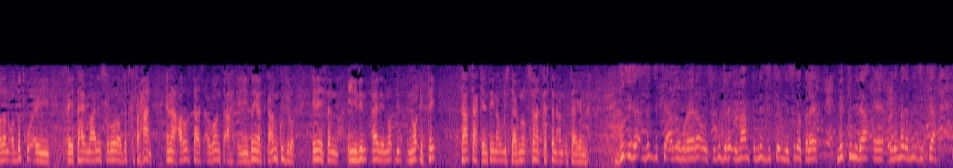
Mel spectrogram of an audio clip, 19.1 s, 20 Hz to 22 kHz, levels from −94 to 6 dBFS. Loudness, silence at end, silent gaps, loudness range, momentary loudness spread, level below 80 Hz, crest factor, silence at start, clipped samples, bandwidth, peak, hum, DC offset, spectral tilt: -24 LUFS; 0 s; none; 3 LU; 7 LU; -64 dBFS; 18 dB; 0 s; under 0.1%; 5.4 kHz; -4 dBFS; none; under 0.1%; -9 dB/octave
